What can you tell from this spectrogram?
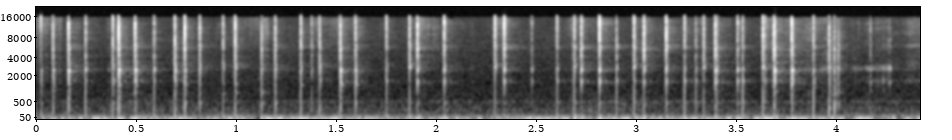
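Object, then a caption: Small plastic makeup compact. A small, round, hollow pink plastic blush compact is held close to a lapel mic and tapped and scratched with long nails and fingertips. Rapid, crisp clicks and scratchy ticks come in a dense, uneven stream, each sharp and dry with almost no ring.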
